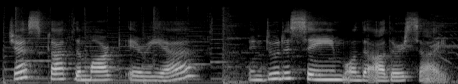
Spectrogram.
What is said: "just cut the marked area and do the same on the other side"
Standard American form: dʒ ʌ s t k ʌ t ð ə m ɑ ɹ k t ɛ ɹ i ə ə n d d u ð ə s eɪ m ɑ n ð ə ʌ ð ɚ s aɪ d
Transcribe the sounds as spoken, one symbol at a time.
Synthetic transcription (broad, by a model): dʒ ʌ s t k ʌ t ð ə m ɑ ɹ k ɛ ɹ i ə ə n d d u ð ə s eɪ m ɑ n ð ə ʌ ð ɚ s aɪ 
